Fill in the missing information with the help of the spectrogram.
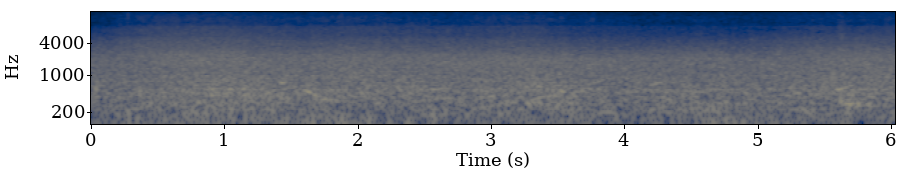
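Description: Small surf waves breaking and washing up onto a sandy beach, a steady rushing wash of water.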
